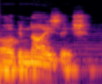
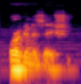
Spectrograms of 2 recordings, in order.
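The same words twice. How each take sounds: First: It is said in a British accent. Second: It is said in an American accent. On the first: "if the British have to pronounce it, they would say organization" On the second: "If Americans have to pronounce it, they will say organization"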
